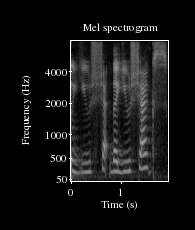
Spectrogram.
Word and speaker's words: Juszczyk: And my third one is I want to see where Kyle Juszczyk goes. Yeah. How do you say the last name? Perfect.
